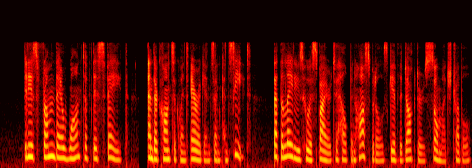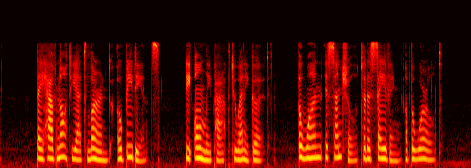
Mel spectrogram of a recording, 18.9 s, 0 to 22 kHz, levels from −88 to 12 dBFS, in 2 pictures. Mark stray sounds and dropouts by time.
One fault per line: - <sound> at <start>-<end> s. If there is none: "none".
none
